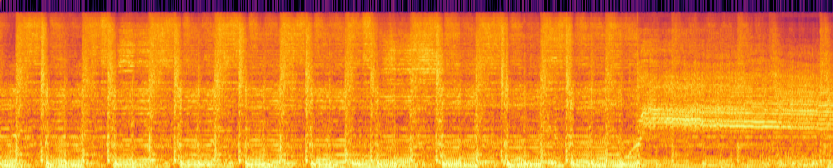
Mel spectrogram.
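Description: Live rock band playing the instrumental opening of a song, drum kit and electric guitar at a steady driving beat. From about eight seconds in, a sustained high note is held over the band.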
